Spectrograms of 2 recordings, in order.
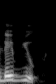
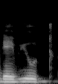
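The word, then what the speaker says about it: debut: हम पूरा पढ़ने हैं हालांकि पढ़ना है देबू लेकिन हम करते हैं डेब्यू टीवी बोलते हैं आकर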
